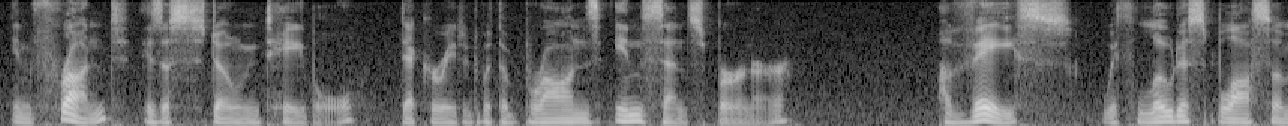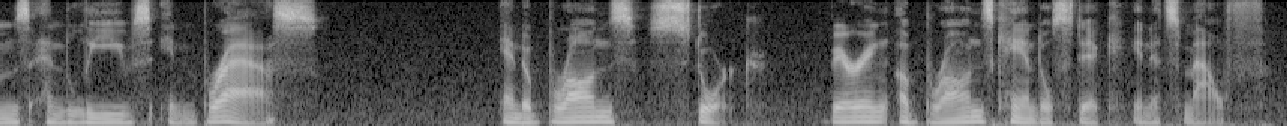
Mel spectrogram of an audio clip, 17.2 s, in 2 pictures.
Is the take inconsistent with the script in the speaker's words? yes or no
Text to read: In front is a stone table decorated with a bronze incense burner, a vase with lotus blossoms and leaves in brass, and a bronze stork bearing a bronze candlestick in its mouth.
no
